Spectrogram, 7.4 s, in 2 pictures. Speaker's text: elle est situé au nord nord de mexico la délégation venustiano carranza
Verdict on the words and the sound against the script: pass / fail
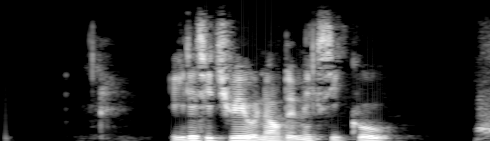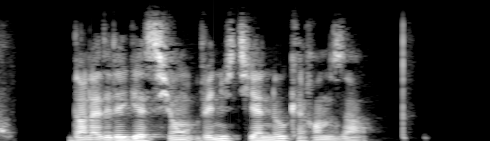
fail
